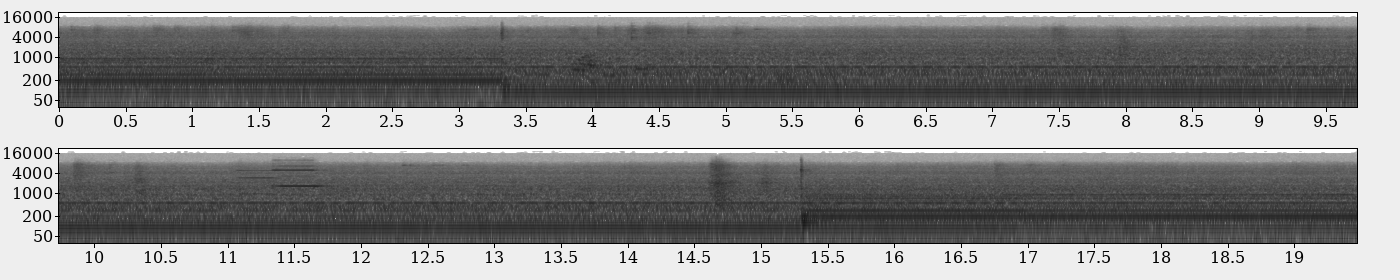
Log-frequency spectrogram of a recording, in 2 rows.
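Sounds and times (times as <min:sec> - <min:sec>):
microwave oven humming, cycling on and off: 0:00.0 - 0:19.4
brief high beep-like chirp: 0:11.0 - 0:12.8.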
